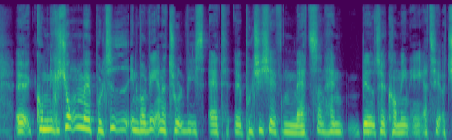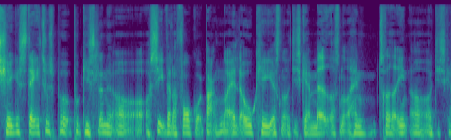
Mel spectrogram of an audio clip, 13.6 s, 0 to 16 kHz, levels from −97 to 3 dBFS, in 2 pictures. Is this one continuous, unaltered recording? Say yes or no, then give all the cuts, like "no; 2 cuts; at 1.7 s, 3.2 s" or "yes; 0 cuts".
yes; 0 cuts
